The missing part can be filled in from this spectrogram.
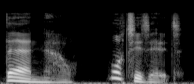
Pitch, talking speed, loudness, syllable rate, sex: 135 Hz, 155 wpm, -17 LUFS, 4.1 syllables/s, male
